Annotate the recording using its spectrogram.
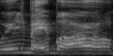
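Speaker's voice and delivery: speaking in a dog's voice. Watching own dog with another person, voicing the dog. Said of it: "He's like".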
